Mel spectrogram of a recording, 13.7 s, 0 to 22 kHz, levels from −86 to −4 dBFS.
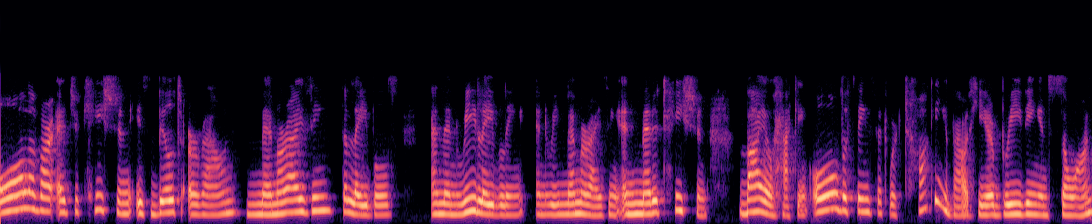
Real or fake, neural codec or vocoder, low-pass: real; none; 5.4 kHz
